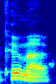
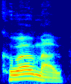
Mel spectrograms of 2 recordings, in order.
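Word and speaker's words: Cuomo: uh former Governor um Andrew Kumo I always mispronounced that kuomo on on his side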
